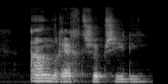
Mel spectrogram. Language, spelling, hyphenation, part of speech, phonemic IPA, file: Dutch, aanrechtsubsidie, aan‧recht‧sub‧si‧die, noun, /ˈaːn.rɛxt.sʏpˌsi.di/, Nl-aanrechtsubsidie.ogg
- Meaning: a subsidy, usually a rebate, for a couple of whom one partner does not participate in the labour market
